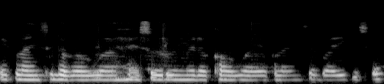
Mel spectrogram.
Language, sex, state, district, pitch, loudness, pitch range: Hindi, female, Bihar, Araria, 210 Hz, -17 LUFS, 205-215 Hz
